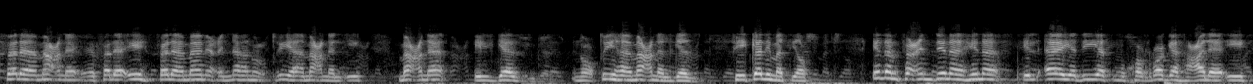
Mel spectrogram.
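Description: A man with an Egyptian accent teaching a lesson, often pausing to quiz his listeners with short questions. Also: high voice, lo-fi sound. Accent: Egyptian Arabic. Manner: keeps checking understanding with quick questions. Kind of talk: explaining a Quran recitation lesson.

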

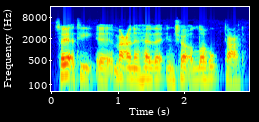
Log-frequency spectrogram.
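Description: An Egyptian-accented man with a high, gravelly voice teaches Islamic law. He reads each line of the legal text, then unpacks it, stopping to prompt his listeners for the missing word. The recording sounds dull and lo-fi. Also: level tone. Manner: reads the text then explains, quizzing listeners with "what?" pauses.

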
